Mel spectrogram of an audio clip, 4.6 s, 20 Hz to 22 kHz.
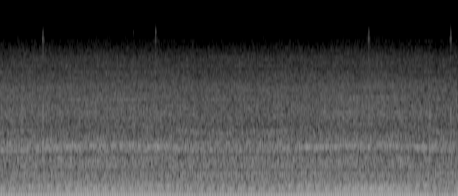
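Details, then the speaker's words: Subaru Forester, engine warm, idle after startup with transient throttle and O2 closed-loop control switched back on: steady low drone whose rpm swells and sags slowly, idle hunting as fuel control over-corrects; O2 control PID settings being tuned. "you can tell it's not as stable as me doing it by myself. You can hear the RPMs going up and down."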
